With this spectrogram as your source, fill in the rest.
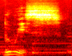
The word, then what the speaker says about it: Louis: At the time his name was pronounced “Louis” with the “s” being pronounced.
